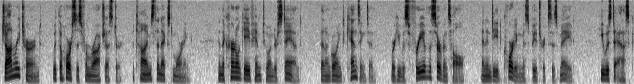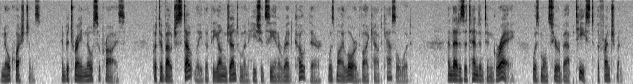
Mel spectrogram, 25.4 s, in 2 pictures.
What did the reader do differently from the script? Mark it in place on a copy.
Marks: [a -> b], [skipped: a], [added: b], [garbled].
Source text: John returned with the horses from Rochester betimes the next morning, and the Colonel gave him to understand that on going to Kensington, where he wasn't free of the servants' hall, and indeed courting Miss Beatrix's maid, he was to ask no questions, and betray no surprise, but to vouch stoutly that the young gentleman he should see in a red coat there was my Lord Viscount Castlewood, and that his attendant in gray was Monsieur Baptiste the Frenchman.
John returned with the horses from Rochester betimes the next morning, and the Colonel gave him to understand that on going to Kensington, where he [wasn't -> was] free of the servants' hall, and indeed courting Miss Beatrix's maid, he was to ask no questions, and betray no surprise, but to vouch stoutly that the young gentleman he should see in a red coat there was my Lord Viscount Castlewood, and that his attendant in gray was Monsieur Baptiste the Frenchman.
